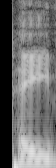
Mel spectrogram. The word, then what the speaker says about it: Pave: Pave is spelled P-A-V-E, as in pave it with asphalt.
